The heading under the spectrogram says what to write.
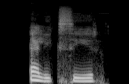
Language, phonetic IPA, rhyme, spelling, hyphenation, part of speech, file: Hungarian, [ˈɛliksiːr], -iːr, elixír, eli‧xír, noun, Hu-elixír.ogg
- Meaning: elixir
